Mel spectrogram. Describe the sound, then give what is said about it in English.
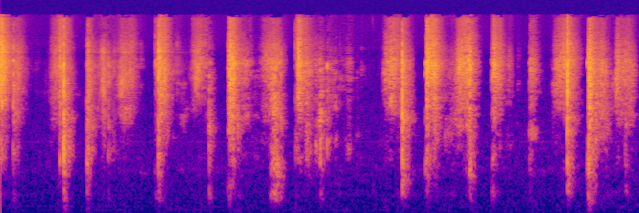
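A deck of tarot cards being shuffled, a steady series of crisp, papery riffles and slaps in quick irregular bursts, with no one speaking. “So as I shuffle here,”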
